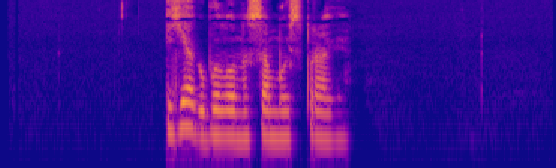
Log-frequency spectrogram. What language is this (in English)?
Belarusian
